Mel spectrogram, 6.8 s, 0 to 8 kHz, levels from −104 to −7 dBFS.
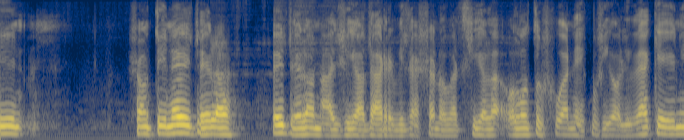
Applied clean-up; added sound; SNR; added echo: neural separator model SepFormer DNS4.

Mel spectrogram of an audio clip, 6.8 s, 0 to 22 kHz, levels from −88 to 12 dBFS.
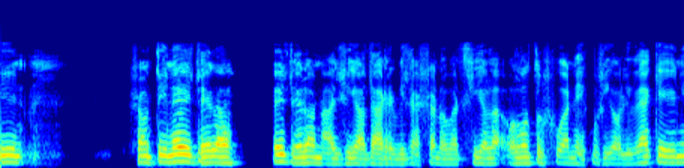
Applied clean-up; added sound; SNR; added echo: neural mask model Resemble Enhance denoiser.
